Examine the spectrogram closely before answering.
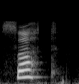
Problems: constant background noise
